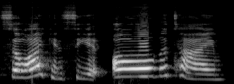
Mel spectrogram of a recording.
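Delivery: put-on high, bright little girl voice, loud and proud; a stubborn little girl declaring herself; Emmy's child voice. A narrator's reading. Emmy speaking.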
